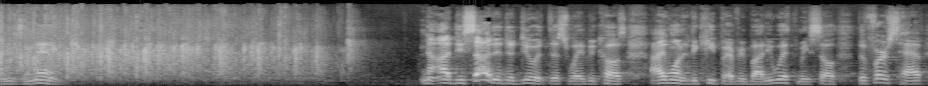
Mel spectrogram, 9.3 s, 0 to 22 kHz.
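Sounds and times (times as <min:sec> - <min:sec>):
crowd applauding: 0:00.0 - 0:03.7
speech: 0:00.2 - 0:00.8, 0:04.2 - 0:09.2.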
